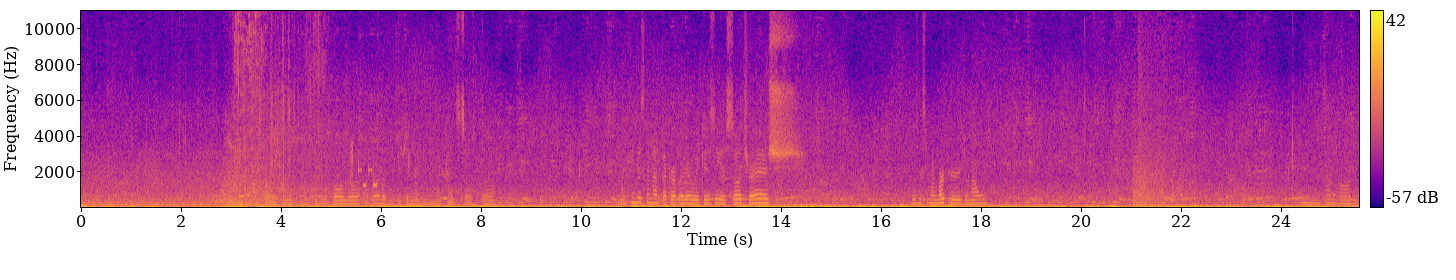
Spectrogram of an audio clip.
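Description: Wind rushes past steadily during a fast glide through the air.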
